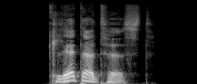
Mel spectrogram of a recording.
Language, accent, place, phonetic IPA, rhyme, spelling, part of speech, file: German, Germany, Berlin, [ˈklɛtɐtəst], -ɛtɐtəst, klettertest, verb, De-klettertest.ogg
- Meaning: inflection of klettern: 1. second-person singular preterite 2. second-person singular subjunctive II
